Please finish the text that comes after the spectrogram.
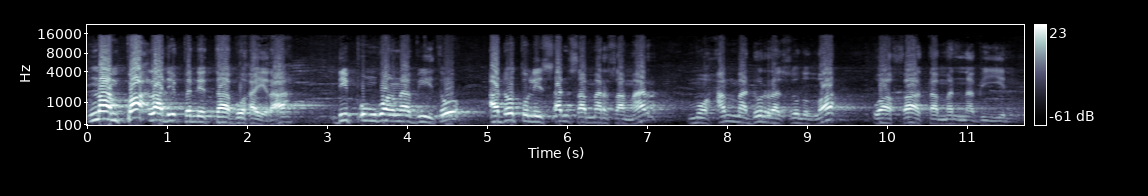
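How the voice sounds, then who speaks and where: In the long-echoing hall of a mosque, a middle-aged Minangkabau-accented preacher delivers a homespun village sermon, calling his audience "Pak" and chanting verses and rhymes. His voice sits on the high side and he speaks slowly but animatedly.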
